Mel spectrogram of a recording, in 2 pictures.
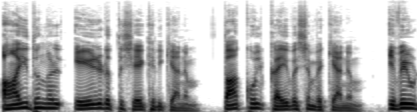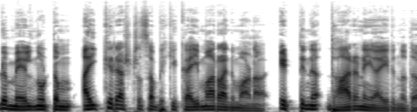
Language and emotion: Malayalam, neutral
